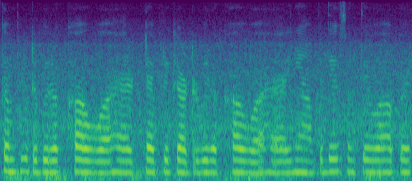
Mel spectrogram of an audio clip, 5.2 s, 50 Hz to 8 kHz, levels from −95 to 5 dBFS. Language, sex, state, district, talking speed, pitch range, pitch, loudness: Hindi, female, Haryana, Jhajjar, 185 wpm, 190-200 Hz, 195 Hz, -17 LUFS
